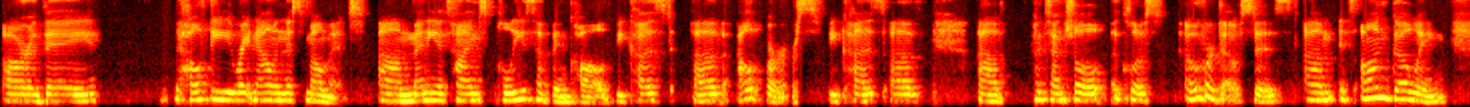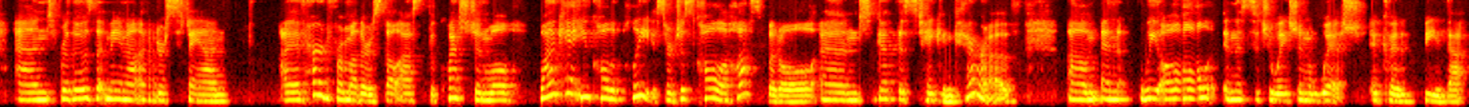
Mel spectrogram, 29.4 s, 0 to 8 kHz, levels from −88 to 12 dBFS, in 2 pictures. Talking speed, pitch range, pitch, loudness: 150 wpm, 190-235 Hz, 210 Hz, -12 LUFS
